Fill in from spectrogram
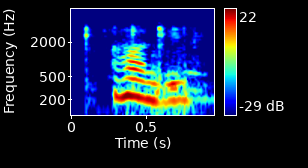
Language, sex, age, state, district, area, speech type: Punjabi, female, 18-30, Punjab, Barnala, rural, conversation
